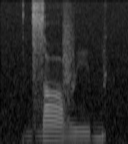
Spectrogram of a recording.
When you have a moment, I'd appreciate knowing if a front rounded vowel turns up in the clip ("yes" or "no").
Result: no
